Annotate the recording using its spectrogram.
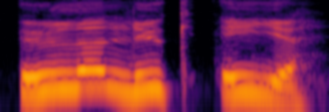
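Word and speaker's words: Ole Lukøje: Ulla Luke Iya. Wow. And it's not dead on, but it's okay.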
